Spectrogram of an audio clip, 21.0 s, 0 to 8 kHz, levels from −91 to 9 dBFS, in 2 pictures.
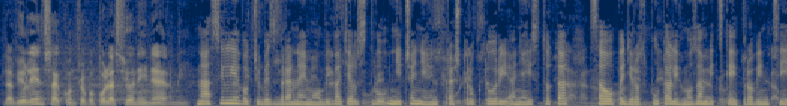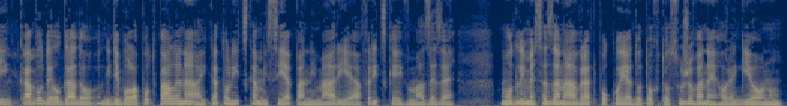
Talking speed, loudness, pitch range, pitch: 105 wpm, -25 LUFS, 160-190 Hz, 175 Hz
